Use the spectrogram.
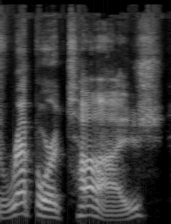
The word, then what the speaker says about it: reportage: It is reportage, rhymes with mirage, I guess.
